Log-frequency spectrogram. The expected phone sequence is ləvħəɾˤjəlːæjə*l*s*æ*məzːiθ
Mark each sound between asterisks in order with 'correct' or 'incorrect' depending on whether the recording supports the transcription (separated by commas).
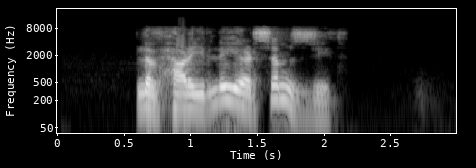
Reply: incorrect, correct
